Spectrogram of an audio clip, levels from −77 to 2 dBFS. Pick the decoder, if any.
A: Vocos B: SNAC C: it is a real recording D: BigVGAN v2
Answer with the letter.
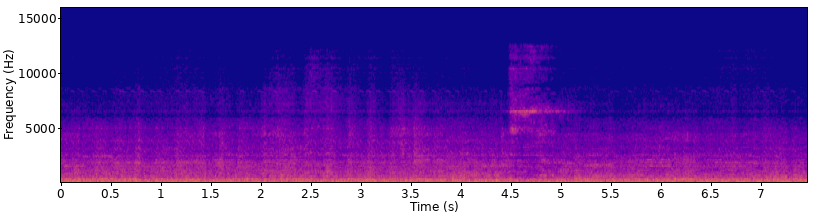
B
